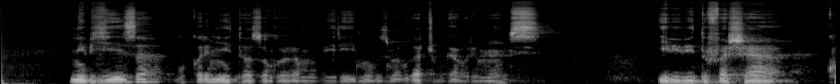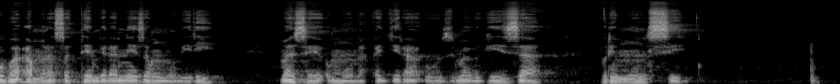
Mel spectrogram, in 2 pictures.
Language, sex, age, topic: Kinyarwanda, male, 18-24, health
